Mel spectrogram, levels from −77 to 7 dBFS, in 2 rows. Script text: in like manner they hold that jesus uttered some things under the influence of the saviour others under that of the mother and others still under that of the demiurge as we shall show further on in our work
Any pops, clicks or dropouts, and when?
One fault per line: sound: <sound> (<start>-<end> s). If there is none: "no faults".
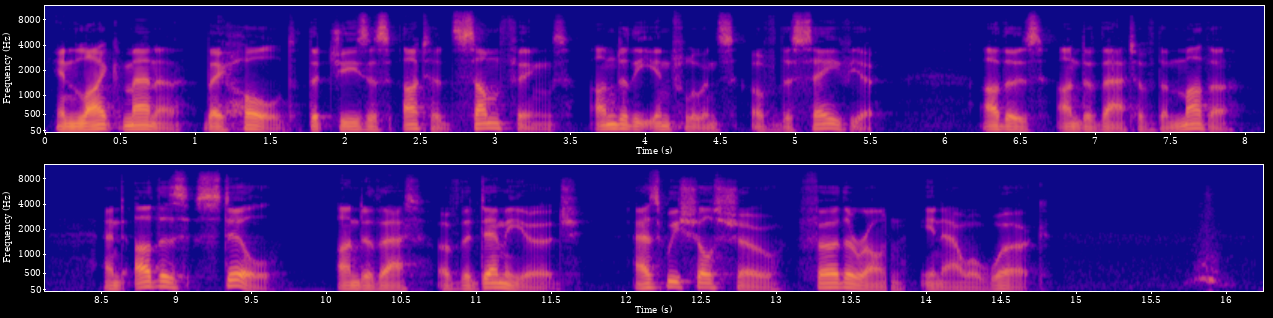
sound: dropout (13.7-13.8 s)
sound: whoosh (15.7-16.1 s)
